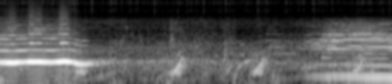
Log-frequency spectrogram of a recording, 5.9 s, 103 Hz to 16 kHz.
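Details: A male humpback whale sings a long, rich moan, then short rising whoops and a low drawn-out tone; recorded off Hawaii in 1998.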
